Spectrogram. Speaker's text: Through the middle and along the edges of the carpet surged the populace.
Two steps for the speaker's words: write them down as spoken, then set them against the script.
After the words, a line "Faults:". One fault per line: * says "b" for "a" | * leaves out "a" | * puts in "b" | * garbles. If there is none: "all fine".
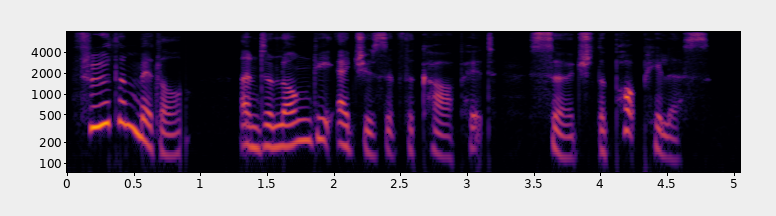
Through the middle and along the edges of the carpet surged the populace.
Faults:
all fine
